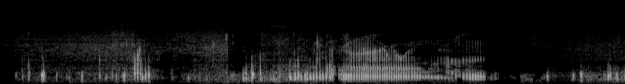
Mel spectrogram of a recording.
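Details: A person's stomach growling (borborygmi): gurgling abdominal noises build into a long, low rumbling growl, then settle into softer pops and bubbles.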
